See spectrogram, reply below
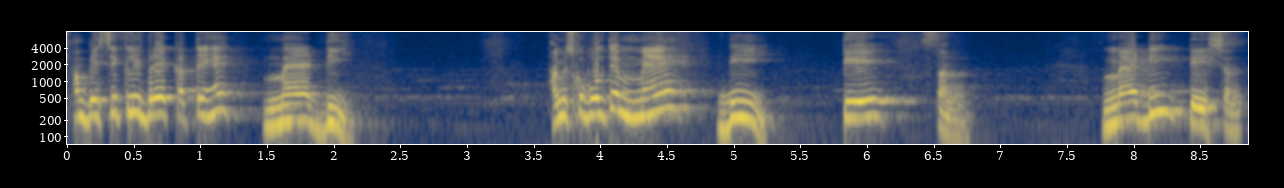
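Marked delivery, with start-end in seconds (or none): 1.5-2.2 मैडी split as mae-dee; wrong syllable break. Shown as a demonstration. Teacher showing how we break it, मैडी as mae-dee. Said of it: "इसमें जो हम break करते हैं". 4.9-8.8 मेडिटेशन slowly split as me-dee-tay-shun; wrong syllable break. Shown as a demonstration. Teacher imitating the common error, slow me-dee-tay-shun मेडिटेशन. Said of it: "It is wrong".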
